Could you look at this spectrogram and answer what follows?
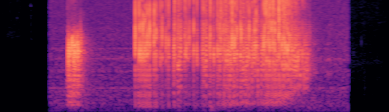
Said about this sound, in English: Fart or not? I'm gonna say yes. That's a human fart. That is correct. Yes, it is.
